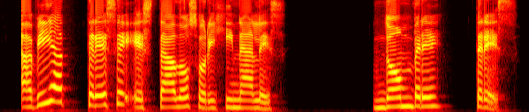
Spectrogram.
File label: Spanish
